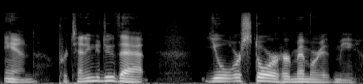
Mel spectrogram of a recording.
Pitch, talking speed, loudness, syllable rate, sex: 130 Hz, 200 wpm, -18 LUFS, 6.3 syllables/s, male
